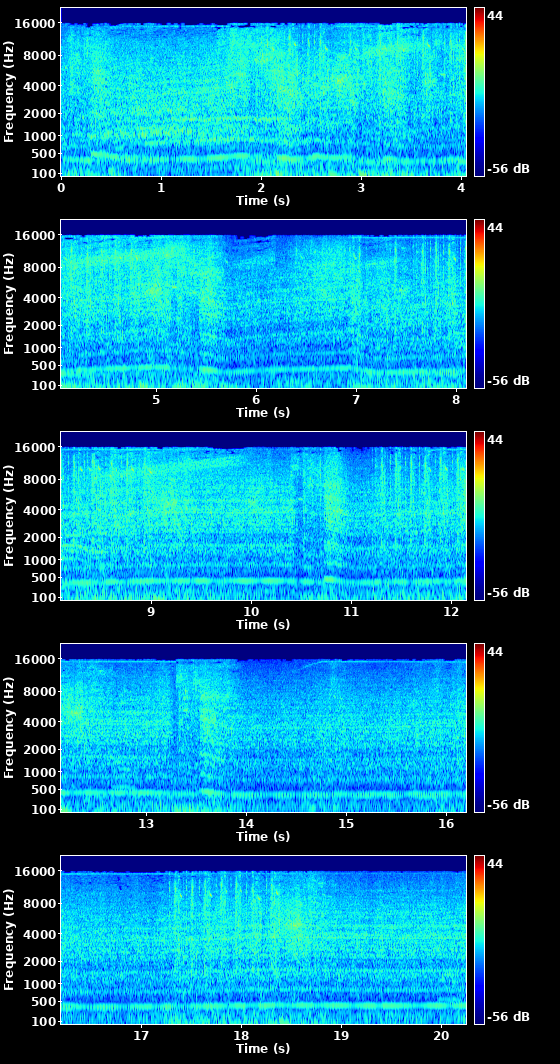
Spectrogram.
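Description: A racing car engine roars at high revs, its pitch dropping sharply at each gear shift.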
